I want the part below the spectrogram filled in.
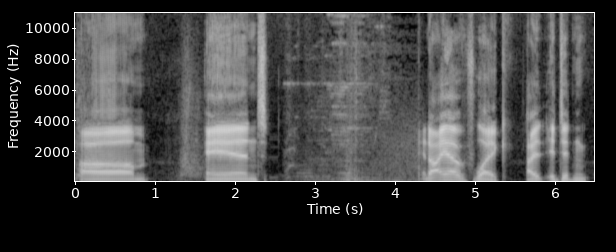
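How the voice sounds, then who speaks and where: A man in his early forties chatting casually and haltingly to livestream viewers while gaming, informal and self-deprecating, with some mild swearing. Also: medium pitch, fairly even intonation, fairly bright tone, soft background music. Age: early 40s. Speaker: game livestreamer.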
